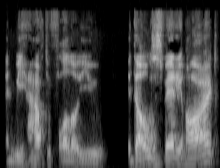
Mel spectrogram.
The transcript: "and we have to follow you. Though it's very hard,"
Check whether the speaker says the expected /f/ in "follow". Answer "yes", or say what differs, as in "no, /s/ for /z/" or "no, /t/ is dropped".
yes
